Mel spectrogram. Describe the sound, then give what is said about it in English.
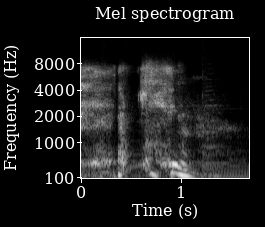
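A single loud sneeze: a breathy intake, then a sharp burst of air that trails off into a voiced, falling tail, with no talking around it. “Bless you.”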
